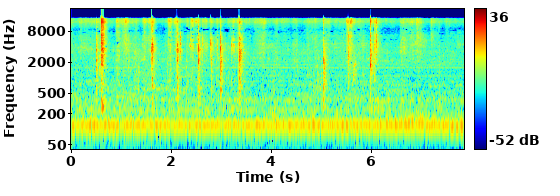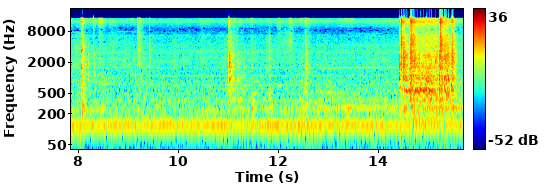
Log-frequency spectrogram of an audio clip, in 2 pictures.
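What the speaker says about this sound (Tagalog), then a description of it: "I-scan na lang natin ito." A steady mechanical hum runs throughout, punctuated by scattered clicks and clunks, then a louder whirring burst near the end, as an Epson printer scans a page.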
